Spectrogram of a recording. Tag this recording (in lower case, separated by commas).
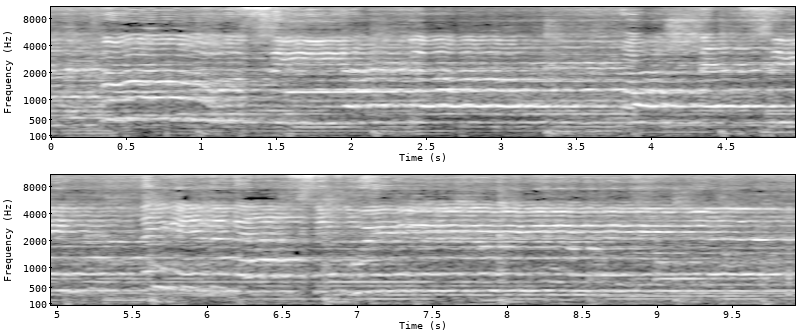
female singing, music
